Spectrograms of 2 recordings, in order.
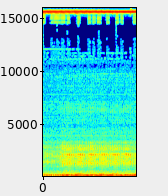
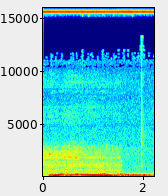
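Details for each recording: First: a louder hissing noise from the speaker. No actual sound. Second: Double Dragon JAMMA arcade board that had no sound, after replacing an LS138 chip: music returns, and a clean swooping tone followed by short bleeps (coin-up sound) shows the digital sound effects working correctly.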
